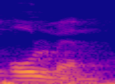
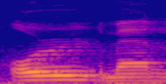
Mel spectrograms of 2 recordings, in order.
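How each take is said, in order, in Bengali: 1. 'old'-এর শেষের d বাদ দেওয়া হয়। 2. 'old'-এর শেষের d উচ্চারণ করা হয়। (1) "হচ্ছে কি ওল্ড ম্যান" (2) "ওল্ড ম্যান না বলে"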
